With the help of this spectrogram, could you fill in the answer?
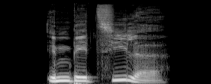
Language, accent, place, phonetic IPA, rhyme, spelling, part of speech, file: German, Germany, Berlin, [ɪmbeˈt͡siːlə], -iːlə, imbezile, adjective, De-imbezile.ogg
- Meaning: inflection of imbezil: 1. strong/mixed nominative/accusative feminine singular 2. strong nominative/accusative plural 3. weak nominative all-gender singular 4. weak accusative feminine/neuter singular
